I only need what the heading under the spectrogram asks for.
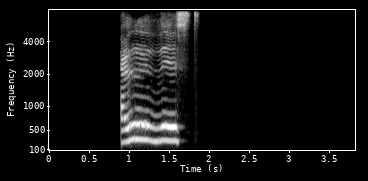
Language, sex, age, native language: Icelandic, female, 10, Icelandic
